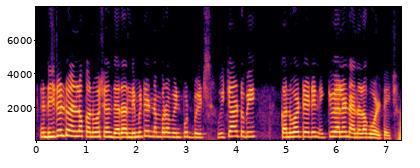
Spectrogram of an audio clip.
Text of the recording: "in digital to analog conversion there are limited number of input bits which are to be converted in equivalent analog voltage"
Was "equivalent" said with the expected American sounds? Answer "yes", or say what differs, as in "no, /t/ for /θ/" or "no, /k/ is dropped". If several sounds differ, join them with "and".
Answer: no, /v/ is dropped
